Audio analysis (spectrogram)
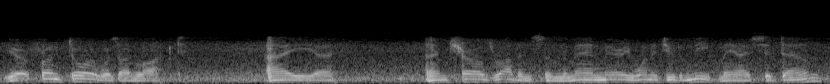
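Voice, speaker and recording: Male actor as menacing alien visitor posing as human, low voice, deliberate, accusing, radio drama, narrow muffled broadcast sound. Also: natural voice. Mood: polite, probing. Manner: deliberate, accusing, coldly insistent. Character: menacing time-traveler from another planet posing as human. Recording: muffled lo-fi old radio broadcast, rumbling hiss.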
